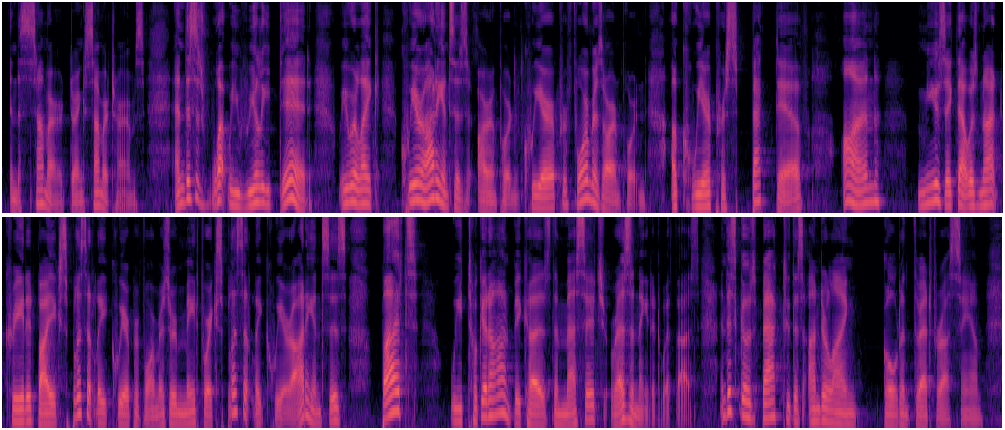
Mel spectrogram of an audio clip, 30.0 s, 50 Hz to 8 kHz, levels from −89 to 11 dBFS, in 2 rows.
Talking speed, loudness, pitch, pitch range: 130 wpm, -31 LUFS, 125 Hz, 100-155 Hz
